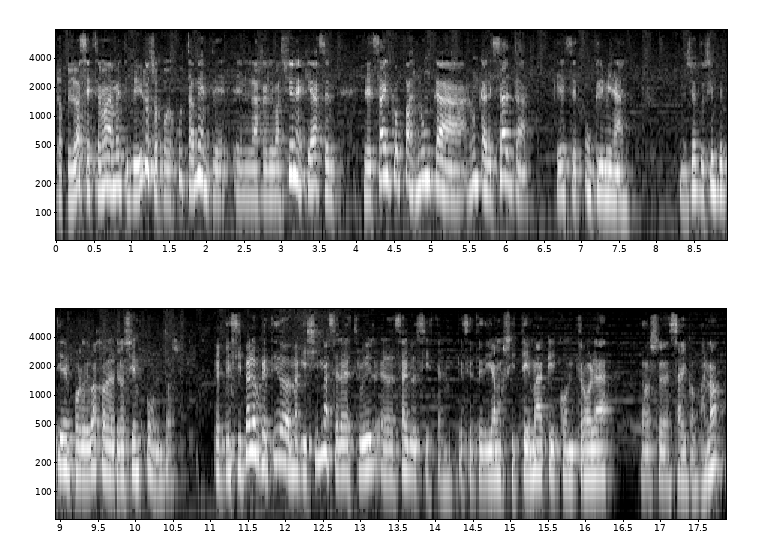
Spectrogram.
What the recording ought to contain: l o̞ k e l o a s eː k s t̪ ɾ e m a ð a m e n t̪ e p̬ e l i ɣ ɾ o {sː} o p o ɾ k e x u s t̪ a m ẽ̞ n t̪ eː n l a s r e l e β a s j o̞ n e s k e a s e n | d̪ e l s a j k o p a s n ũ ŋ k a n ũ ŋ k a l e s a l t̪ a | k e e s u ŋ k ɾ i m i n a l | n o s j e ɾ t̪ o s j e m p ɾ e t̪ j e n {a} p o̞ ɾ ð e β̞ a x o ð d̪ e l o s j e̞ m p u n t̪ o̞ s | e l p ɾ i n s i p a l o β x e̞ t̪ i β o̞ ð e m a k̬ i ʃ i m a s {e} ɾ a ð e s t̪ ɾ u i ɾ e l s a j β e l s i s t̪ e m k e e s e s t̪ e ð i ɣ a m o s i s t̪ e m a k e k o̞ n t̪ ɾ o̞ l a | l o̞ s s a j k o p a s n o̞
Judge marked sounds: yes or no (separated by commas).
no, no, yes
